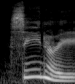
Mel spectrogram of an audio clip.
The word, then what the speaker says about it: scenery: Note that scenery is pronounced scenery.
